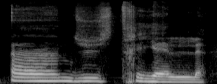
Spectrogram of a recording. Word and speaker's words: industriel: producción la vocal producción industriel industriel. La in es vocal nasal y se dice a la in como sonriendo.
